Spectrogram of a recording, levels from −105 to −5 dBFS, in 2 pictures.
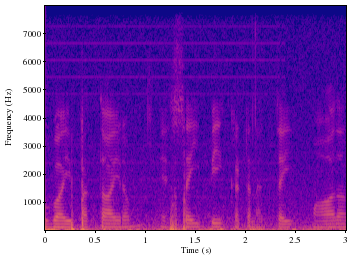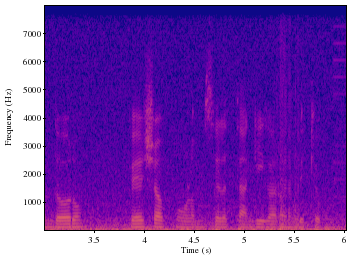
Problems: low volume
